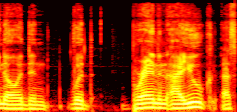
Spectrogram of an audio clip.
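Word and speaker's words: Aiyuk: good quarterback you know and then with brandon ayuk that's how you pronounce his last name his breakout rookie year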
